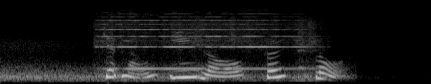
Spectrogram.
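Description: An elevator chime rings out.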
